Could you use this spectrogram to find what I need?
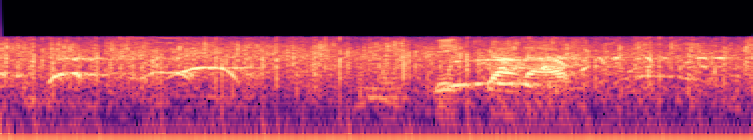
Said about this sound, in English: That, I got to give you an applause for that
